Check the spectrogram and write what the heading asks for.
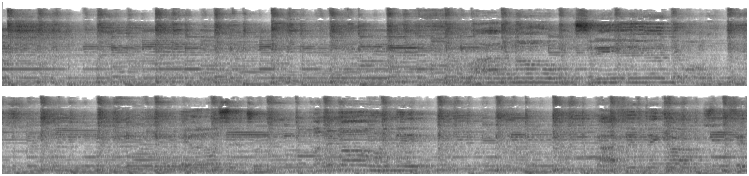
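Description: Live country band playing an instrumental intro through a theatre PA: a drum kit keeping a steady beat under electric and acoustic guitars and keyboard.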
